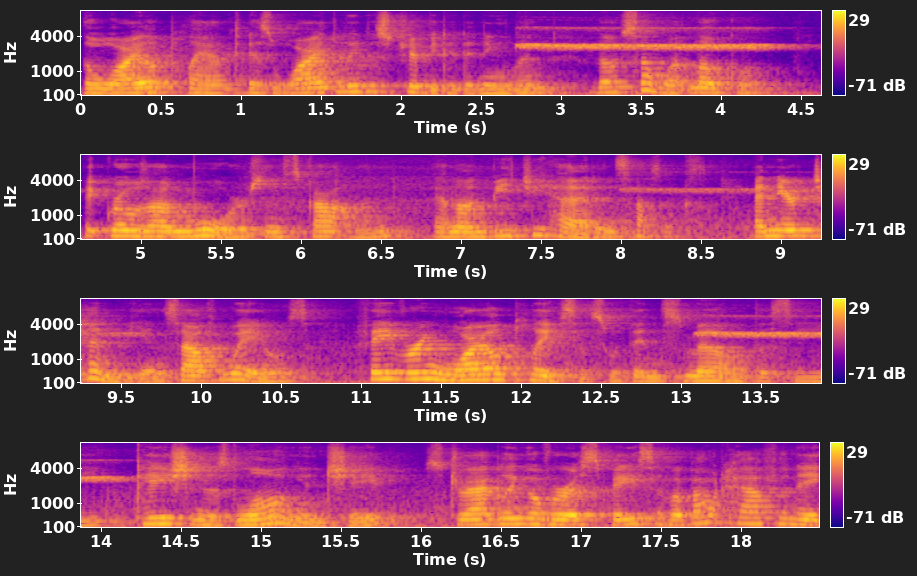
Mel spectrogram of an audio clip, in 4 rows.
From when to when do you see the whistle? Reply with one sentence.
The whistle can be heard from 2.7 to 4.3 s, from 8.0 to 9.7 s and from 13.1 to 14.2 s.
